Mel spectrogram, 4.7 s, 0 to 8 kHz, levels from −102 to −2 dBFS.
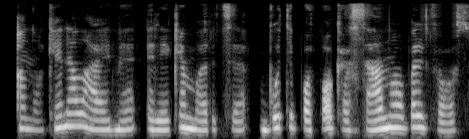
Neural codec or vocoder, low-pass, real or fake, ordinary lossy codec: none; 7.2 kHz; real; AAC, 48 kbps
